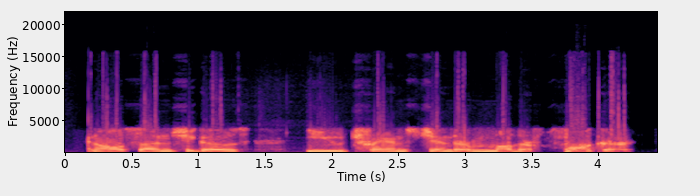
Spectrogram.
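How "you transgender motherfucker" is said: hostile, angry, growled-out words. Retelling what she suddenly said as the speaker walked by, growled. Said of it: "she just growls the, the word motherfucker".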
